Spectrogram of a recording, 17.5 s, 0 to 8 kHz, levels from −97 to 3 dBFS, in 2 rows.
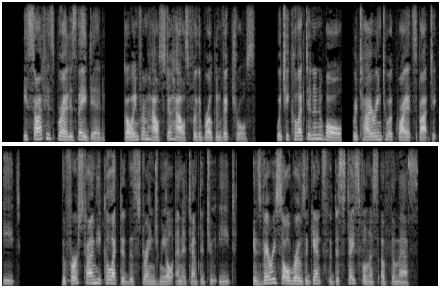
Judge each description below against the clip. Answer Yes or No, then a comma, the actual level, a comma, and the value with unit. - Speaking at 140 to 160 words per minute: No, average, 175 wpm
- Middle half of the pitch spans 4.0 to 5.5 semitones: Yes, average, 4.6 semitones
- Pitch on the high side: No, medium, 170 Hz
